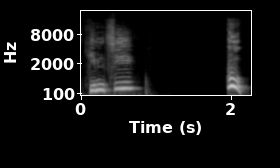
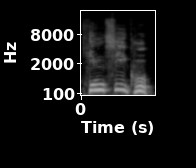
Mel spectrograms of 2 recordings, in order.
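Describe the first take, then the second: First: The first consonant of 국 is doubled. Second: The first consonant of 국 is plain. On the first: The speaker calls it right. "the first syllable of the second word becomes double" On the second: The speaker calls it wrong. "So it's not kimchi 국"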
